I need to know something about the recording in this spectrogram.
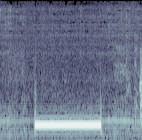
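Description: A single one-second telephone ringback tone, steady and loud, heard while a phone call to an expert is being placed, with faint background hum before and after.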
